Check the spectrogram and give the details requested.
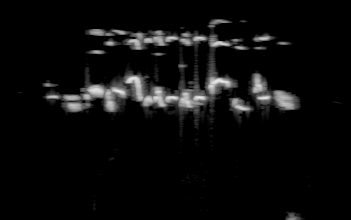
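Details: A snow bunting sings one lively phrase of about fifteen quick, high whistled and twittered notes, ending with a soft thump.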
